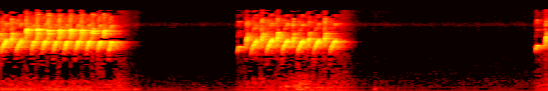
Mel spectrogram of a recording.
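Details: Clean training song of a European goldfinch: two short bursts of rapid, repeated tinkling notes with a thin high whistle laid over them, separated by about a second of silence, and a third burst just beginning.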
